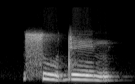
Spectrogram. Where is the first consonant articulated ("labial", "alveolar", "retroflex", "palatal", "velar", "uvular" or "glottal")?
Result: alveolar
